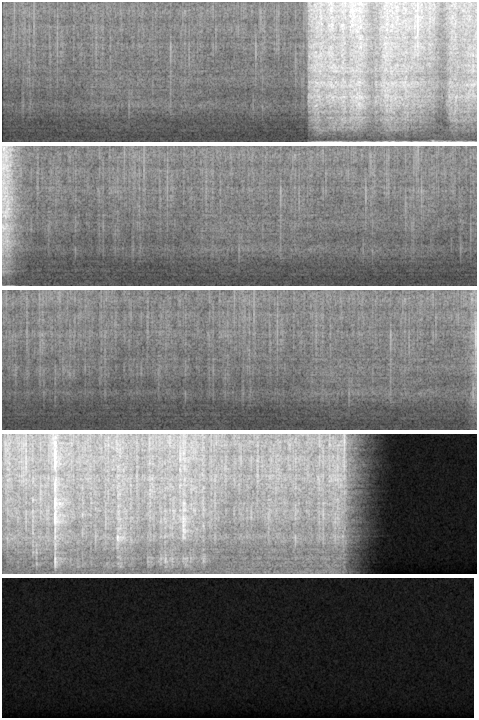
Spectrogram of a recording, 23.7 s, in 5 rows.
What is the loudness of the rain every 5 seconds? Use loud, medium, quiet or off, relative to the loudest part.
quiet, quiet, medium, loud, off.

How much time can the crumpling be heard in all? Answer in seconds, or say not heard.
4 s.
